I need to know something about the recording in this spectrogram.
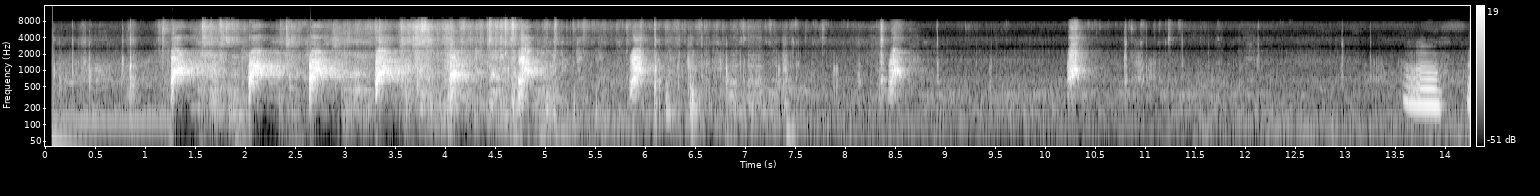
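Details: Several dogs racing out the door after a rabbit that has already vanished, barking in a quick run of sharp, excited barks over the first five seconds, then scattered single barks and a person speaking toward the end.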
